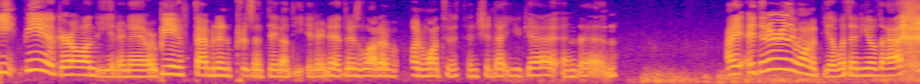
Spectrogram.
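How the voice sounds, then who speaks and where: Her pitch is fairly high for a woman. She varies it in an ordinary way. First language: spoke Korean and Japanese at home as a child. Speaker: vlogger. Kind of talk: casual chat. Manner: halting, lots of fillers.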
